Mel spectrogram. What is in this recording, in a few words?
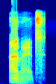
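"agnate", British English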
